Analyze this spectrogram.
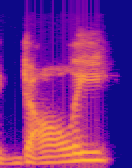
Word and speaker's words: DLI: If you hear me say Dolly, it's a pronunciation some of us use.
